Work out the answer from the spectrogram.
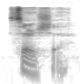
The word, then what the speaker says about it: Saoirse: It's with Stephen Colbert and Saoirse Ronan. And for those of you who don't know how to spell Saoirse, it's something like Saoirse. But in Gaelic, it's pronounced Saoirse.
